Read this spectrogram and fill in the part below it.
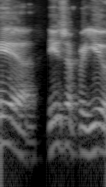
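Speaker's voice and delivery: put-on English accent. Retelling a woman handing them something before going on stage: fake English accent. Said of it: "she put on a fake English accent".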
